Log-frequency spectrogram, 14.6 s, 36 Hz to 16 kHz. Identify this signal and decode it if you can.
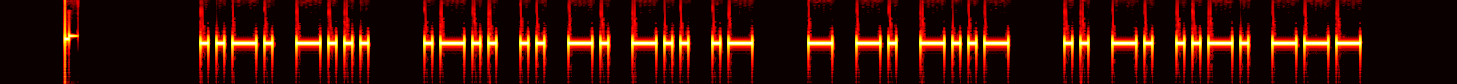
Morse code, heard as a keyed tone, about 15 wpm, 700 Hz. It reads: FB LINDA TNX INFO
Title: Practice QSO - Exchange 3 - More Info - 15wpm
